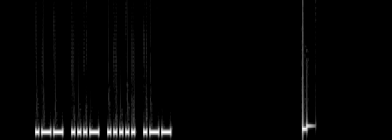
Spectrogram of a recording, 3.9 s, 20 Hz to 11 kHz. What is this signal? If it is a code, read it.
Morse code, heard as a keyed tone, about 40 wpm, 700 Hz. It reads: WV5W
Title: USA Call Signs - 4 Characters - 2x Character Spacing - 40wpm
